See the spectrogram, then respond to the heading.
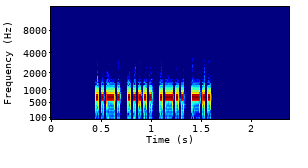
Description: Morse code, heard as a keyed tone, about 46 wpm, 700 Hz. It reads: F5LD
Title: DXCC-100 Call Signs - 4 Characters - 45wpm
